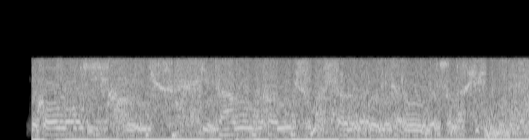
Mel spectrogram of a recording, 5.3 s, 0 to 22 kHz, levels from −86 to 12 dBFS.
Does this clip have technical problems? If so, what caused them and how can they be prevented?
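Yes. From 0.32 s to 5.29 s the speech suffers from companded audio read as linear. Mu-law bytes are played as plain 8-bit samples without expansion, so each sign change swings across half the output range. Quiet and loud passages come out equally large, giving harsh, buzzy distortion with heavy noise in pauses. Prevent it by flagging the stream as mu-law and passing it through a G.711 expander before playback.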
